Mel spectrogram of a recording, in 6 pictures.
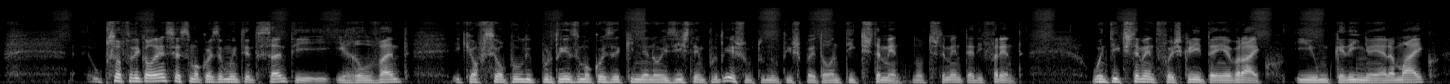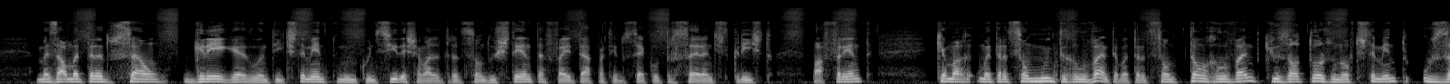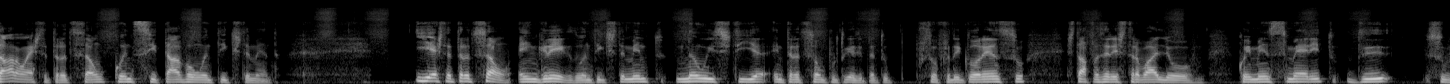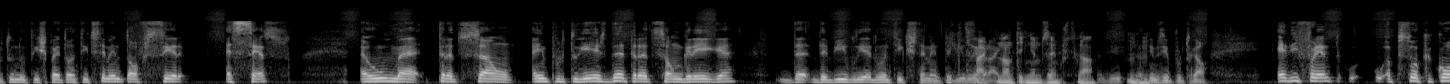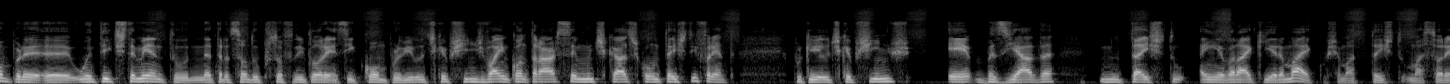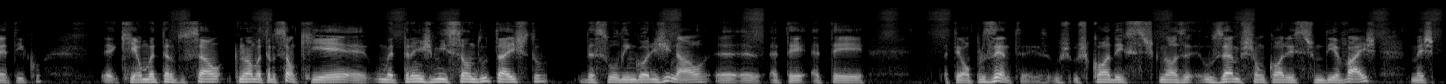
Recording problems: high frequencies cut off; noticeable; nothing above 8 kHz
hiss; faint; throughout; 25 dB below the speech

